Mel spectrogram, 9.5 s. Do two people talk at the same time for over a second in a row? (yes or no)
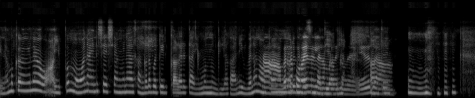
yes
